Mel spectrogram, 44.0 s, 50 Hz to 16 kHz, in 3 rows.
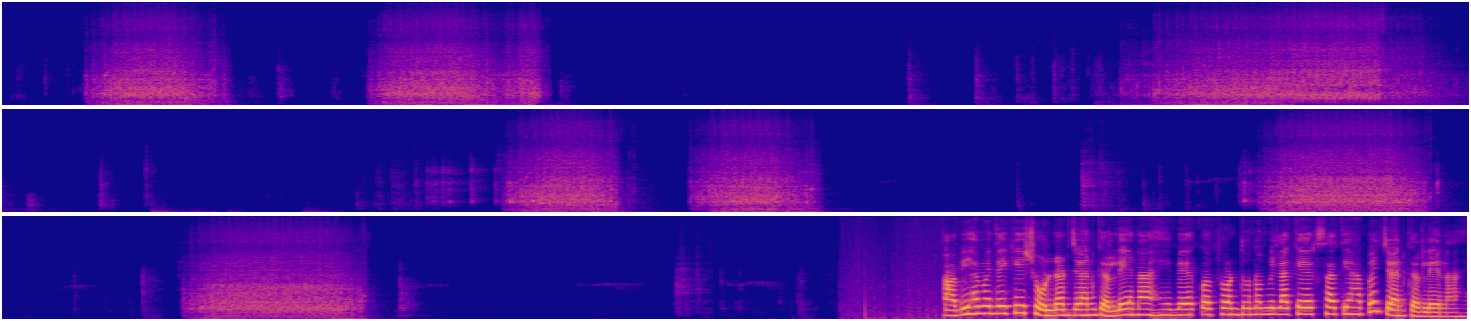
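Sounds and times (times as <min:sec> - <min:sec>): sewing machine stitching: 0:00.6 - 0:02.4, 0:03.6 - 0:05.5, 0:10.5 - 0:15.0, 0:18.4 - 0:23.0, 0:27.0 - 0:29.1, 0:31.1 - 0:33.4.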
